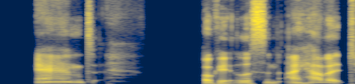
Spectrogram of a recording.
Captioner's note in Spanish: suspiro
